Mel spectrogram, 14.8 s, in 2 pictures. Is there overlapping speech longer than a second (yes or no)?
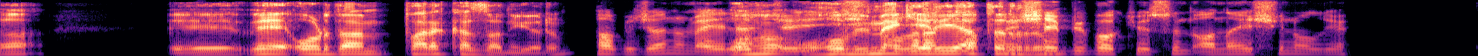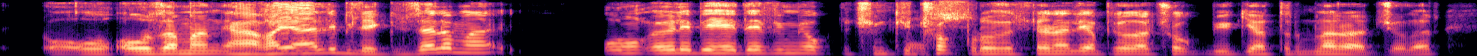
yes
